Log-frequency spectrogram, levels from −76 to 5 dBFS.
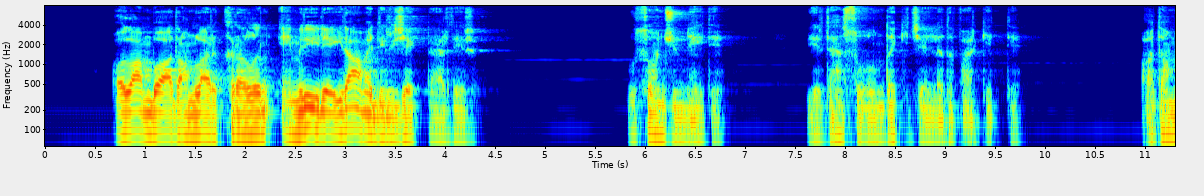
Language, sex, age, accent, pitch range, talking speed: Turkish, male, 60-79, native, 75-85 Hz, 85 wpm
